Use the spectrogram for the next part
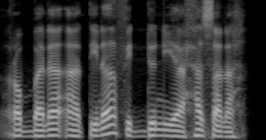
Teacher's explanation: Jadi kalimat dunya di situ tidak kita idghamkan, tapi kita baca idhar wajib.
